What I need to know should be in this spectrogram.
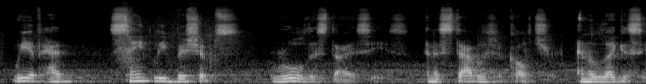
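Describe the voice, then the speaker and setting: A man at a fairly slow pace, medium pitch and fairly even intonation, against noticeable background noise. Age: 70s. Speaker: church reader, iconographer and choir director. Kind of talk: interview, reminiscing.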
